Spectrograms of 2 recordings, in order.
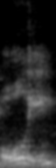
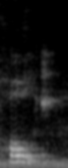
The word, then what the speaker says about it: holy: have holy holy again I don't say Oh Lee I say holy again holy is like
